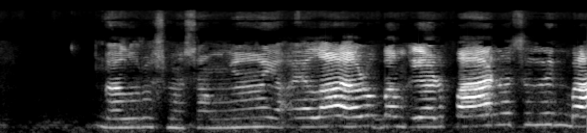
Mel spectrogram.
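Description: A young woman speaks close to the microphone, with animation.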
